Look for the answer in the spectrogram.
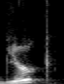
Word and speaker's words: Björk: If you like Björk, Rhymes with Jerk.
